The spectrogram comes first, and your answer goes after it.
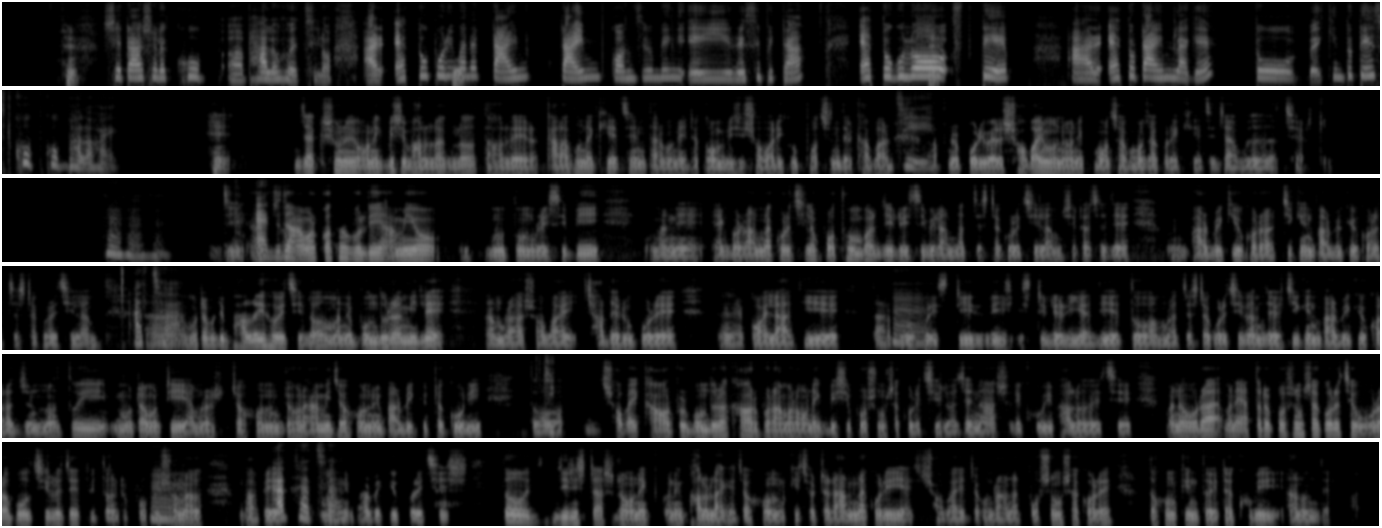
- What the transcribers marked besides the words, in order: tapping; in English: "কনজিউমিং"; lip smack; other background noise
- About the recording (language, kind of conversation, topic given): Bengali, unstructured, আপনি কি কখনও রান্নায় নতুন কোনো রেসিপি চেষ্টা করেছেন?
